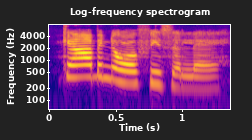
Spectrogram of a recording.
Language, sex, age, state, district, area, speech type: Malayalam, female, 45-60, Kerala, Wayanad, rural, spontaneous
